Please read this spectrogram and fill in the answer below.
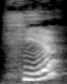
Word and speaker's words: hear: Et dans le son hear, donc le verbe écouter, hear, là je fais le son i.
